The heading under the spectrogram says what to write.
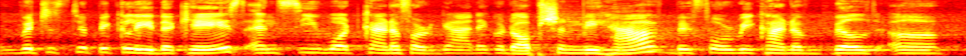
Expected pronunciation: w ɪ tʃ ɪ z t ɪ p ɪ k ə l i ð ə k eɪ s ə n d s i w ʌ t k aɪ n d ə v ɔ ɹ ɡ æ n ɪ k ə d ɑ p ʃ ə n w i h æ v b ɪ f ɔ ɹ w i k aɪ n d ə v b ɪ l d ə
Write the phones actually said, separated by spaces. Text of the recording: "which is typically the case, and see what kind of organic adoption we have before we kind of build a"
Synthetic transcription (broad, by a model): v ɪ tʃ ɪ z t ɪ p ɪ k ə l i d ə k eɪ s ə n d s i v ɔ t k aɪ n d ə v ɔ ɹ ɡ æ n ɪ k ə d ɑ p ʃ ə n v i h æ v b ɪ f ɔ ɹ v i k aɪ n d ə v b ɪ l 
